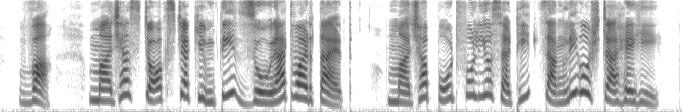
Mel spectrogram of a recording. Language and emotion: Marathi, happy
